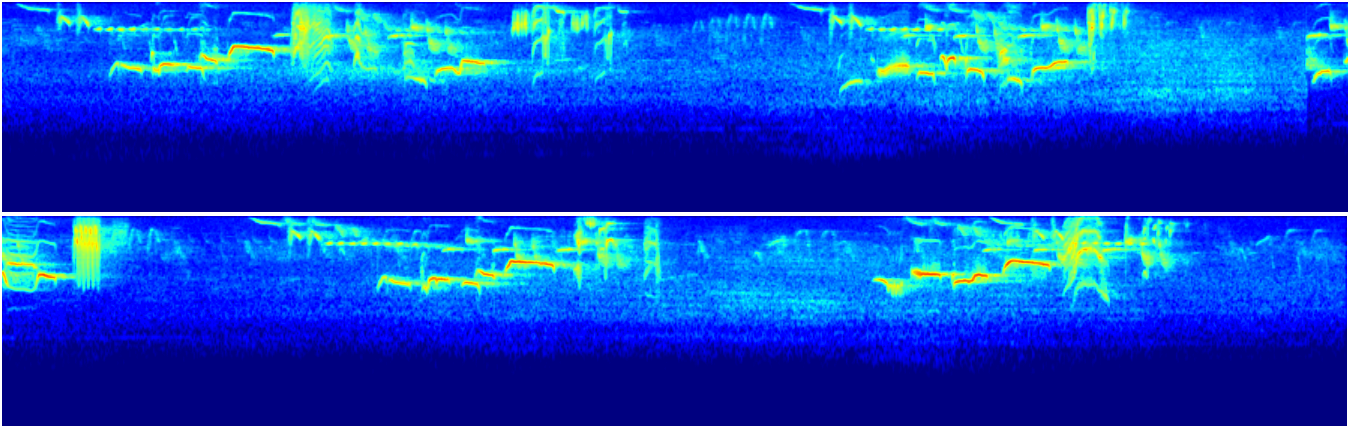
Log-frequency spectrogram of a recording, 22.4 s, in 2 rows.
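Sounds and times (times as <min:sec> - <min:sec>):
common blackbird Turdus merula singing: 0:00.2 - 0:05.3, 0:06.7 - 0:09.4, 0:13.4 - 0:16.8, 0:18.5 - 0:22.3.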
